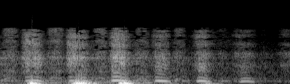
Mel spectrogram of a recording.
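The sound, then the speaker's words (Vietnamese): A voice imitates the laboured, uneven gasping breath of a dying person: a series of harsh, throaty in-and-out gasps at irregular intervals, the early ones loudest and the later ones weaker, with no words. “thấy những người sắp chết họ thở dốc như thế chưa? Thấy chưa? Họ thở vào hít ra không đều hòa”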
